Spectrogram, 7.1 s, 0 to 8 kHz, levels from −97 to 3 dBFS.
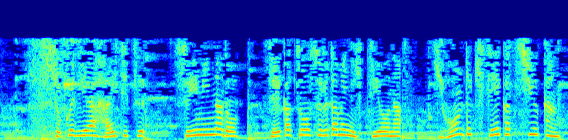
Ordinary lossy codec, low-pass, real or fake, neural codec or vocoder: MP3, 24 kbps; 7.2 kHz; fake; codec, 16 kHz, 16 kbps, FunCodec, trained on LibriTTS, 50 frames a second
